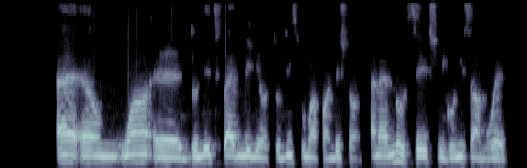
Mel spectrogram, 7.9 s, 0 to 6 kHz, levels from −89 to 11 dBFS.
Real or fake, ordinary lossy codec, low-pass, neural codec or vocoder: fake; none; 5.4 kHz; codec, 44.1 kHz, 7.8 kbps, DAC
